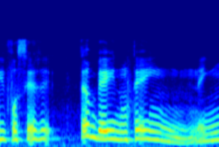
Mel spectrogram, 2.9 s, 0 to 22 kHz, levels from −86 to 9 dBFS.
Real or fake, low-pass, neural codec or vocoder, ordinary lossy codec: real; 7.2 kHz; none; none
